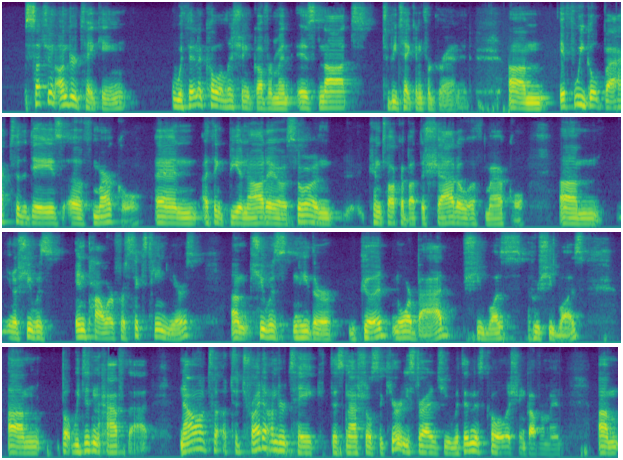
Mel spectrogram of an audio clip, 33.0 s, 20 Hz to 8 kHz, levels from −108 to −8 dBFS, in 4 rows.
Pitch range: 105-140 Hz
